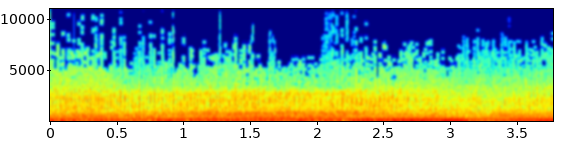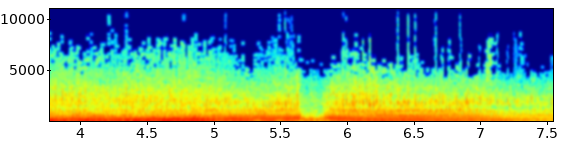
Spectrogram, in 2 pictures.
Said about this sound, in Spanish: Von Luger y el oficial de las SS suben al coche. Von Luger cruza una mirada con Ramsey antes de que el coche arranque.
